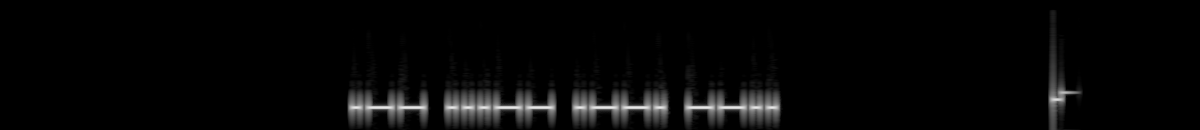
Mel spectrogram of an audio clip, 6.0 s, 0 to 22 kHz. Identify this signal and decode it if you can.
Morse code, heard as a keyed tone, about 29 wpm, 700 Hz. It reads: W3PZ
